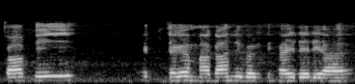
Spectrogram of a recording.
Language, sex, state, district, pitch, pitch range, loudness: Hindi, male, Uttar Pradesh, Budaun, 170 Hz, 165-185 Hz, -16 LUFS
